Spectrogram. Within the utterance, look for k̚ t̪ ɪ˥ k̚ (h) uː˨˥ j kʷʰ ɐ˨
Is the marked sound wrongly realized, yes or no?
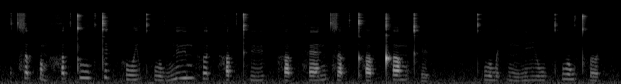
no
